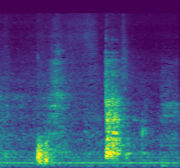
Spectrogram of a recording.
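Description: Faint handling noises: two short knocks or rustles, about half a second and a second and a half in, over a steady low hum.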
